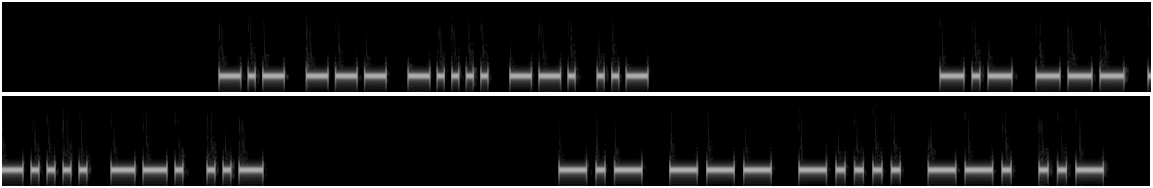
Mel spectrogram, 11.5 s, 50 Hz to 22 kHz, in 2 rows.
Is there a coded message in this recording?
Yes: Morse code from 1.1 to 11.3 s, heard as a keyed tone, about 29 wpm, 700 Hz. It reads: KO6GU KO6GU KO6GU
